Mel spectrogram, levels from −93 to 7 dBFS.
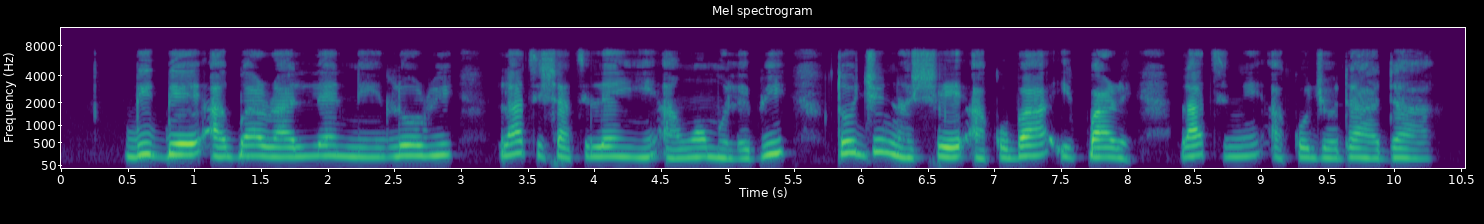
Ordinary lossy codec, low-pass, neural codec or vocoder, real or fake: none; 7.2 kHz; none; real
